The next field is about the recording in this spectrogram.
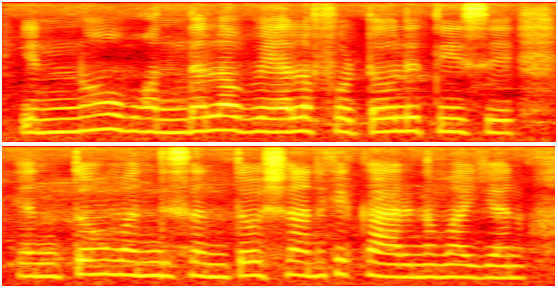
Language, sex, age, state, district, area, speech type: Telugu, female, 45-60, Andhra Pradesh, East Godavari, rural, spontaneous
